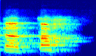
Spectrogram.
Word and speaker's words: ततः: देखो इसको आपने बिल्कुल ओपन होके ततख नहीं बोलना है, ततख, ततख नहीं बोलना है। विसर्ग का उच्चारण मैंने क्या बताया? विसर्ग का मतलब एक तरीका होता है कि अपने सांस कैसे छोड़नी है उसका, ततः, ततः, ततः, इस तरह से, ततख, ततख, ऐसे ख नहीं बोलना, ततः, ततः, ततः कुरु, ततः कुरु।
